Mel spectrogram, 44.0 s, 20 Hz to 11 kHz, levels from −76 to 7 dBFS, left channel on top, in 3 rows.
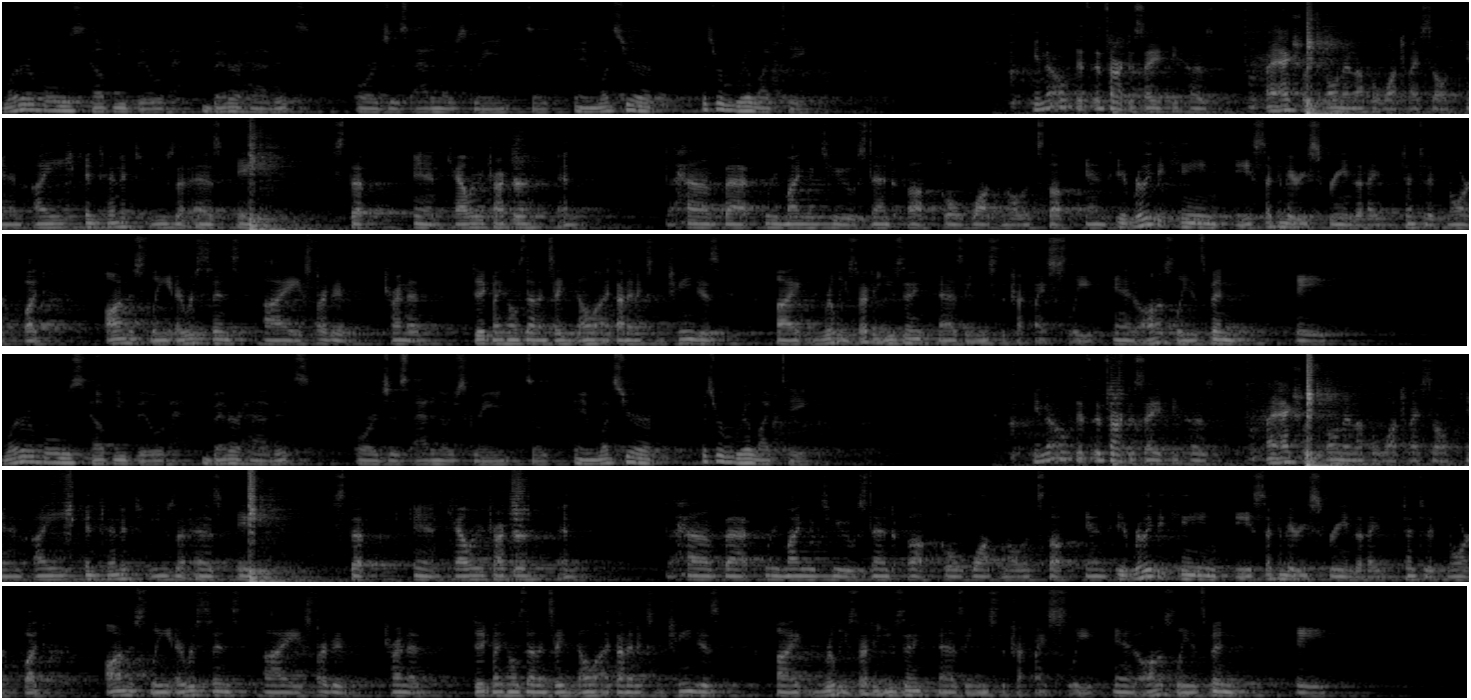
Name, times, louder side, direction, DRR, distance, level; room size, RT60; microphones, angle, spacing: voice 1, 0.0-3.1 3.5-6.6 7.0-8.1, right 1 dB, 20° right, 6 dB, 0.8 m, -43 dB
Cough, 7.7-8.7 9.1-9.3 10.1-12.1 12.4-13.1 13.6-13.8, left 1 dB, 75° left, 6.7 m, -60 dB
sound 1, 9.9-20.0, right 4 dB, 50° right, 1.2 m, -45 dB
voice 2, 10.3-12.1 12.6-17.4 18.0-18.3 18.8-20.5 21.3-29.9 30.4-32.8 33.2-33.5 34.0-36.5 37.1-41.7 42.3-42.6, equal, 15° left, 5 dB, 1.5 m, -42 dB
29.5 x 18.0 x 7.1 m, 2.1 s
head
